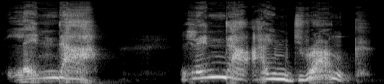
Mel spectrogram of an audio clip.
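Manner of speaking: fake full-voiced attempted whisper. Retelling a stumbling woman grabbing her friend's shirt: full-voiced would-be whisper. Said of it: "full voice, though I'm sure she thought she was whispering".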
